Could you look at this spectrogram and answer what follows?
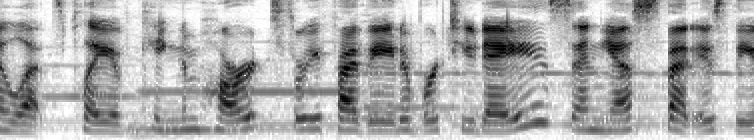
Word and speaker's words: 358/2 Days: welcome to my let's play of kingdom hearts 358 over two days and yes that is the official pronunciation of the title um we'll be calling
